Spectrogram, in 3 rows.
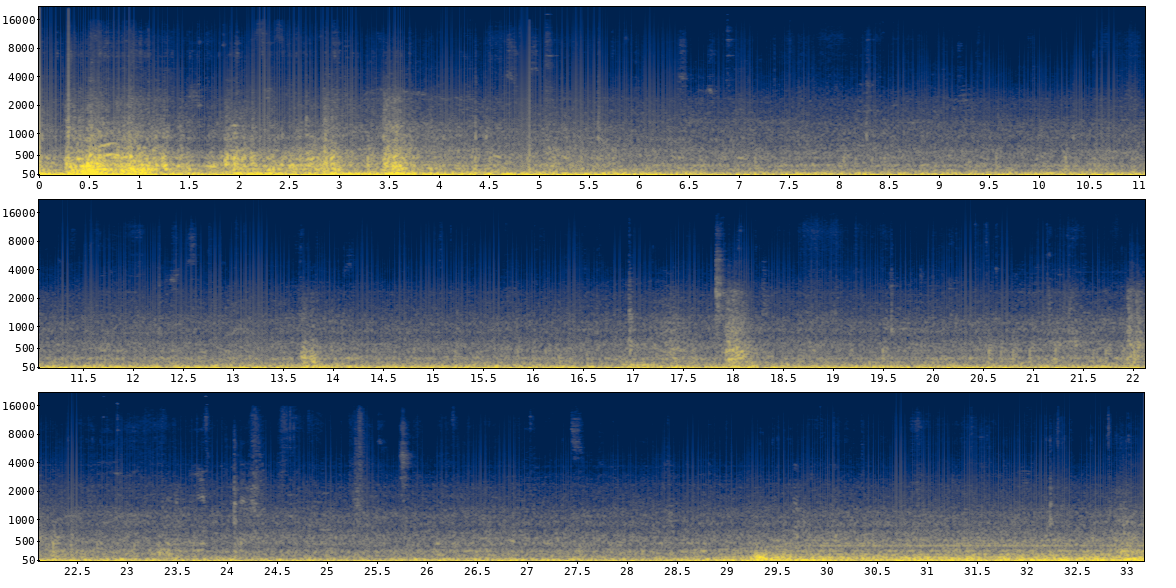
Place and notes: Rouen, France - Rouen train
Into the train from Rouen to Paris St-Lazare, the first minutes going out from Rouen.
23 July 2016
